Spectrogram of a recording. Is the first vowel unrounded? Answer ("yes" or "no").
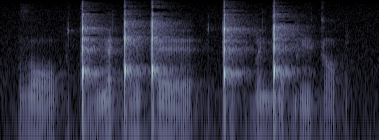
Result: no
